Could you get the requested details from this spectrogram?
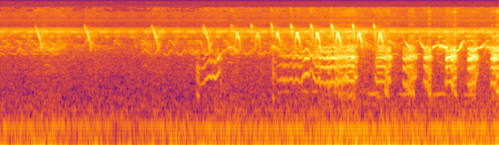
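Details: Red junglefowl lured by a decoy bird; thin high chirps build into a long, rough crow of rapidly repeated raspy pulses that grows louder toward the end.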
